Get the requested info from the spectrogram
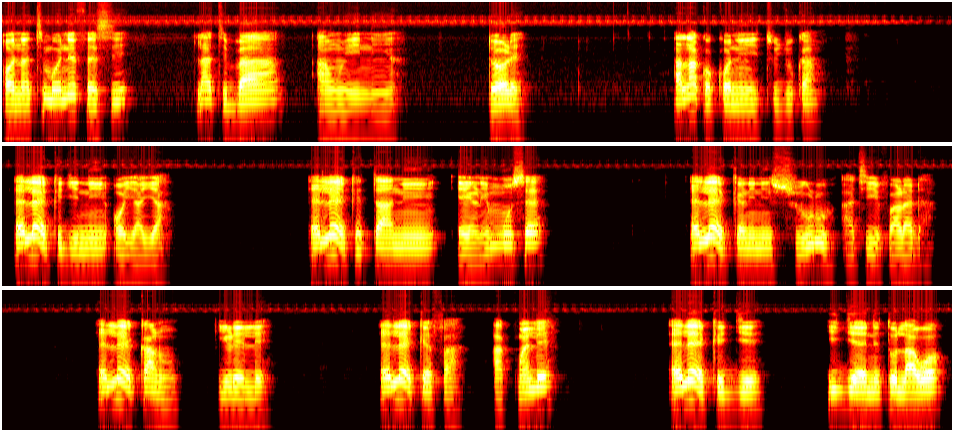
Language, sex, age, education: Yoruba, male, 30-45, tertiary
